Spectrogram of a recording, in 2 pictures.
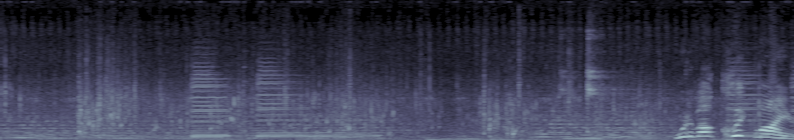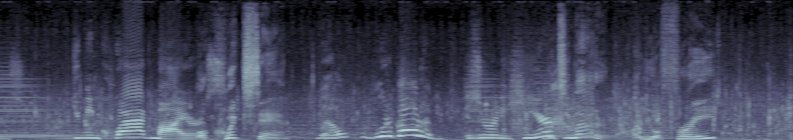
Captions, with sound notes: (water splashing) (suspenseful music) What about quickmires? - You mean quagmires. - Or quicksand. - Well, what about 'em? Is there any here? - What's the matter, are you afraid?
